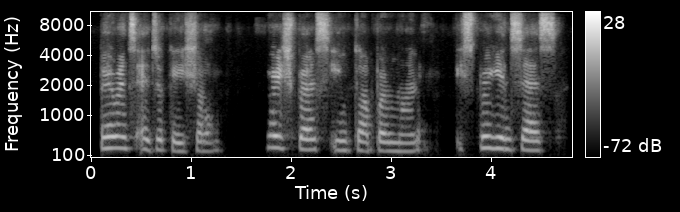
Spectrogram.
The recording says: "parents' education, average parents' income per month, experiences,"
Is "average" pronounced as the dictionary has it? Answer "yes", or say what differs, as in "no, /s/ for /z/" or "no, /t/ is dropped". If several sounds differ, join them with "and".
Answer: no, /v/ is dropped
